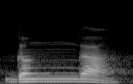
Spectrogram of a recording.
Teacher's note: ગંગામાં ગ ઉપર ભાર મૂકવામાં આવે છે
